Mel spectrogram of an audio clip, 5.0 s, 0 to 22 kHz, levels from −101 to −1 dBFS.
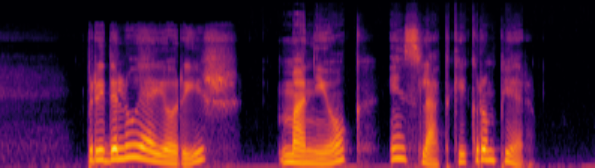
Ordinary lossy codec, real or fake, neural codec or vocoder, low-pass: Opus, 32 kbps; real; none; 19.8 kHz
